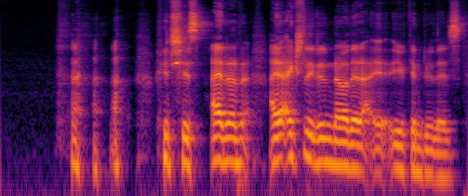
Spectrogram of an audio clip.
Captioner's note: chuckles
